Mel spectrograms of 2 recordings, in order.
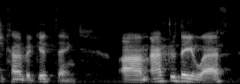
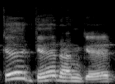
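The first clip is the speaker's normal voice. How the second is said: mock cheerful reply; 5 semitones higher, 5 dB louder, slower than usual. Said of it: "just saying, like".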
